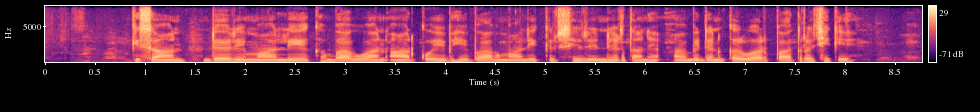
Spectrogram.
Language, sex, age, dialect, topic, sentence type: Magahi, female, 18-24, Northeastern/Surjapuri, agriculture, statement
